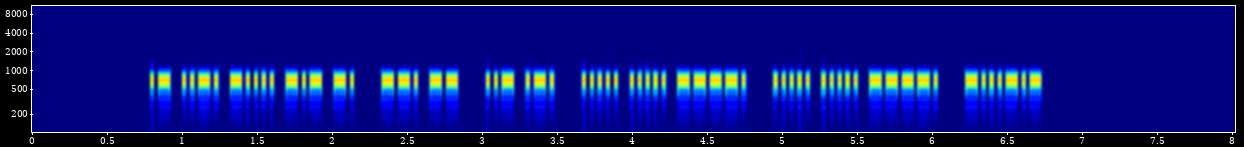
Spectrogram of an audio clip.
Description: Morse code, heard as a keyed tone, about 46 wpm, 660 Hz. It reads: AF6KN GM UR 559 559 <BK>
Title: SOTA QSO Practice 45wpm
